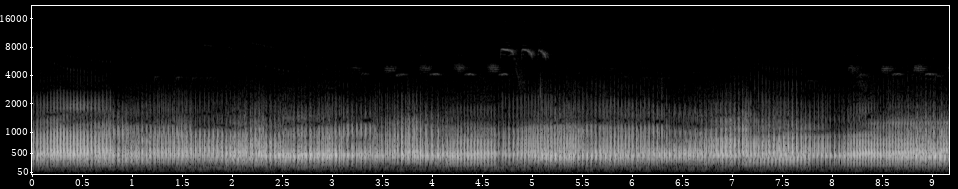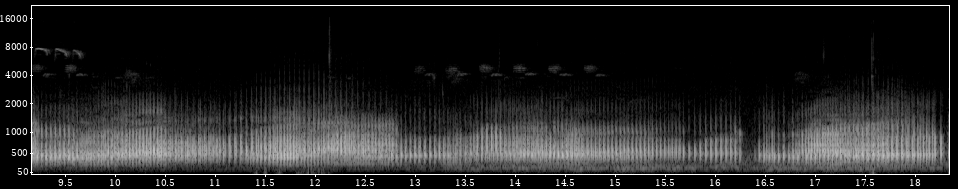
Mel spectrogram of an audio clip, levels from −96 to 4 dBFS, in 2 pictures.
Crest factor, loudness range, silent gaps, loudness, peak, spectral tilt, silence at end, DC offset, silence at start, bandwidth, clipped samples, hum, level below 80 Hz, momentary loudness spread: 20 dB; 4 LU; none; -29 LUFS; -8 dBFS; -7 dB/octave; 0.05 s; under 0.1%; 0 s; 8.2 kHz; under 0.1%; none; -86 dBFS; 8 LU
